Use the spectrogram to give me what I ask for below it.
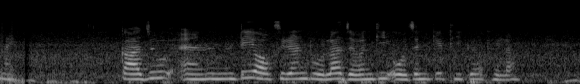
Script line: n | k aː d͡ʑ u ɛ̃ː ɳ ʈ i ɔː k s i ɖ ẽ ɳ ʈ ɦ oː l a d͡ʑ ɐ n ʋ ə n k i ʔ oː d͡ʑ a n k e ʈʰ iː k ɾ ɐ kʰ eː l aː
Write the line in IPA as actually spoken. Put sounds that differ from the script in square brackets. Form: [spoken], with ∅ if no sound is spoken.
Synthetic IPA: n | k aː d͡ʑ u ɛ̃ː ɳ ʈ i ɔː k s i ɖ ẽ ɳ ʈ ɦ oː l a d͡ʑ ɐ [∅] ʋ ə n k i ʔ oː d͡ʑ [ə] n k e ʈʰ iː k ɾ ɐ kʰ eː l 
